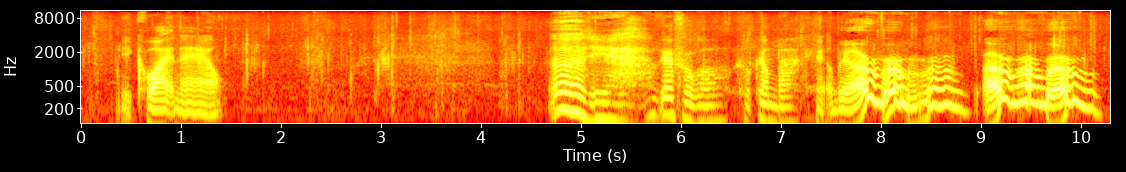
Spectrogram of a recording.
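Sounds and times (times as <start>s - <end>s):
speech: 0.5s - 1.5s, 4.7s - 10.2s
dog whining and howling: 7.7s - 10.2s.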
